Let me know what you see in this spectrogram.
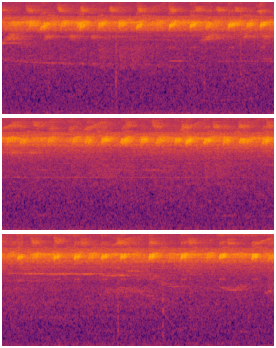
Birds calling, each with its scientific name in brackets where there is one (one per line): Amazonian Barred-Woodcreeper (Dendrocolaptes certhia)
Black-faced Antthrush (Formicarius analis)
Buff-breasted Wren (Cantorchilus leucotis)
Hauxwell's Thrush (Turdus hauxwelli)
Elegant Woodcreeper (Xiphorhynchus elegans)
Amazonian Grosbeak (Cyanoloxia rothschildii)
